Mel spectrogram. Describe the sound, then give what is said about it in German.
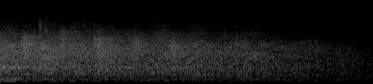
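An audience applauds steadily, a dense wash of clapping hands that holds for a few seconds and then slowly fades toward the end, with no one speaking. “Lass uns jedes Mal einen Applaus geben und seine Wahrheit.”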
